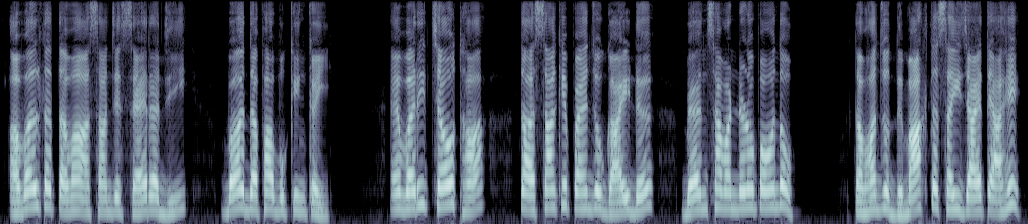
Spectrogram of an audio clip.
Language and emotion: Sindhi, angry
